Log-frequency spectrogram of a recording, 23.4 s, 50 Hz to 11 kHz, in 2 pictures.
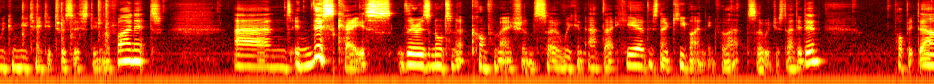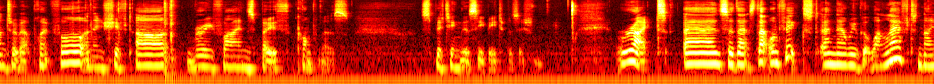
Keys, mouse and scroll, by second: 0.7 shift+r, 1.2 shift+Return, 2.0-4.7 drag, 7.7 click, 9.1 click, 10.6 click, 11.6 click, 12.6 shift+click, 13.0 shift+r, 13.7 Return, 15.1 click, 23.2 click.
